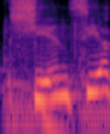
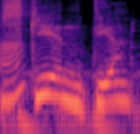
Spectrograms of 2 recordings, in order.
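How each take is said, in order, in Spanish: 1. Se pronuncia con la pronunciación del latín eclesiástico. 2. Se pronuncia con la pronunciación reconstruida del latín clásico. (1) "como lo pronuncia la iglesia" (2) "como lo pronuncia el- el- la reconstrucción del latín clásico"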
